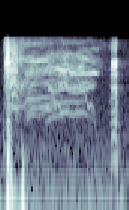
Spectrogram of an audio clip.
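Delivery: loud squealing laugh; high burst of laughter. Real, not acted. Game master bursts out laughing at the scene, squealing. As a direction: crack up at the player's move. GM laughs after NPC line.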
